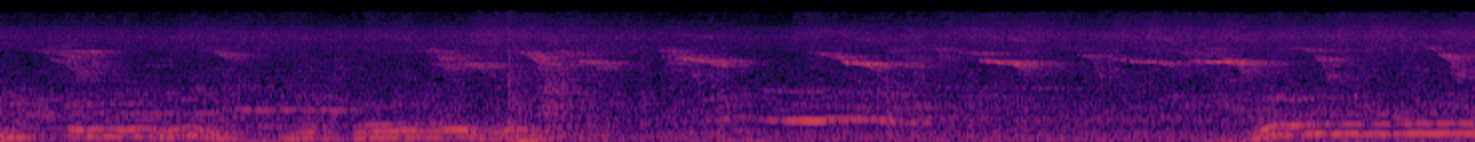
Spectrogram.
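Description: A small bird chirping over and over, short falling chirps about twice a second, with low wavering voice-like sounds underneath and a held low hum near the end.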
